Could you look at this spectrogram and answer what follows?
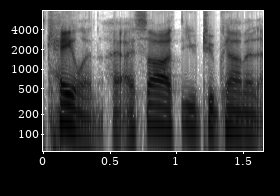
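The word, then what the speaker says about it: Kaelen: Look at this Keelan Culpepper. I believe it's Kalen. I saw a YouTube comment. I believe it's Kalen. I'm sorry if I've been mispronouncing that.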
